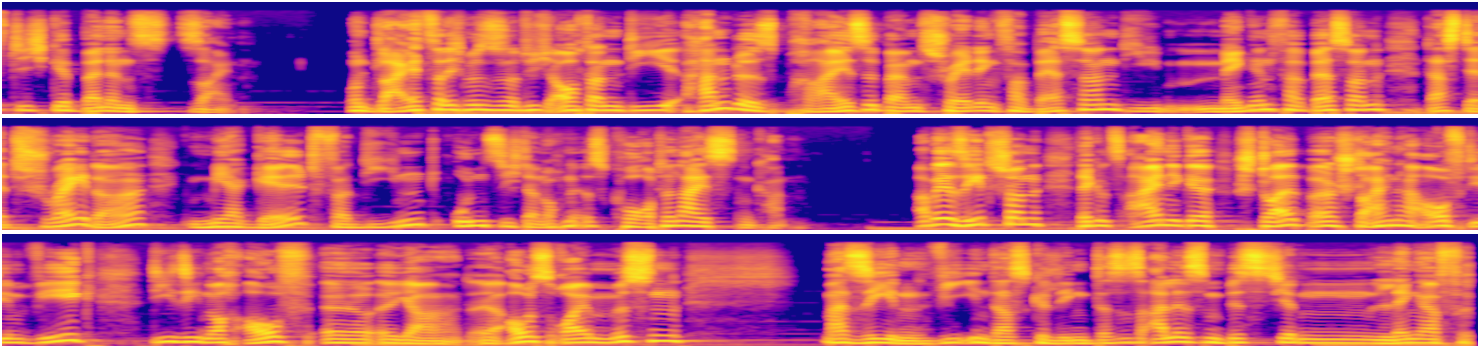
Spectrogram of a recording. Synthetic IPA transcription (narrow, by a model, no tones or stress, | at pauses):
nftɪçɡ̥əbalənstz̥a̰ɪn | ʔʊnt̚ɡ̥la̰ɪçt͡saɪtɪçmʏsn̩zinatʰyɐlɪçʔa̰ʊxd̥andiːhandl̩spʁ̥a̰ɪzəbaɪmtʁ̥ɛːdɪŋfɛɐbɛsɐndiːmɛŋənfɛɐbɛsɐnd̥asd̥eːɐtʁ̥ɛɪdɐmeːɐɡɛltfɛɐdiːntʔʊntz̥ɪçd̥anɔxnəʔɛskʰɔɐtəlaɪstn̩kʰa̰n | ʔaːbɐiːɐzeːtʃoːnd̥aːɡip̚tsʔa̰ɪnɪɡəʃtɔlpɐʃtaɪnɐʔa̰ʊfd̥eːmveːkd̥iːziːnɔχʔa̰ʊfʔɛja̰ːʔɛ̰ːʔa̰ʊsʁɔʏmənmʏsn̩ | maːlzeːənviːʔiːməndasɡ̥əlɪŋt̚d̥as̬ɪstʔa̰ləsn̩bɪsçənlɛŋɐf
